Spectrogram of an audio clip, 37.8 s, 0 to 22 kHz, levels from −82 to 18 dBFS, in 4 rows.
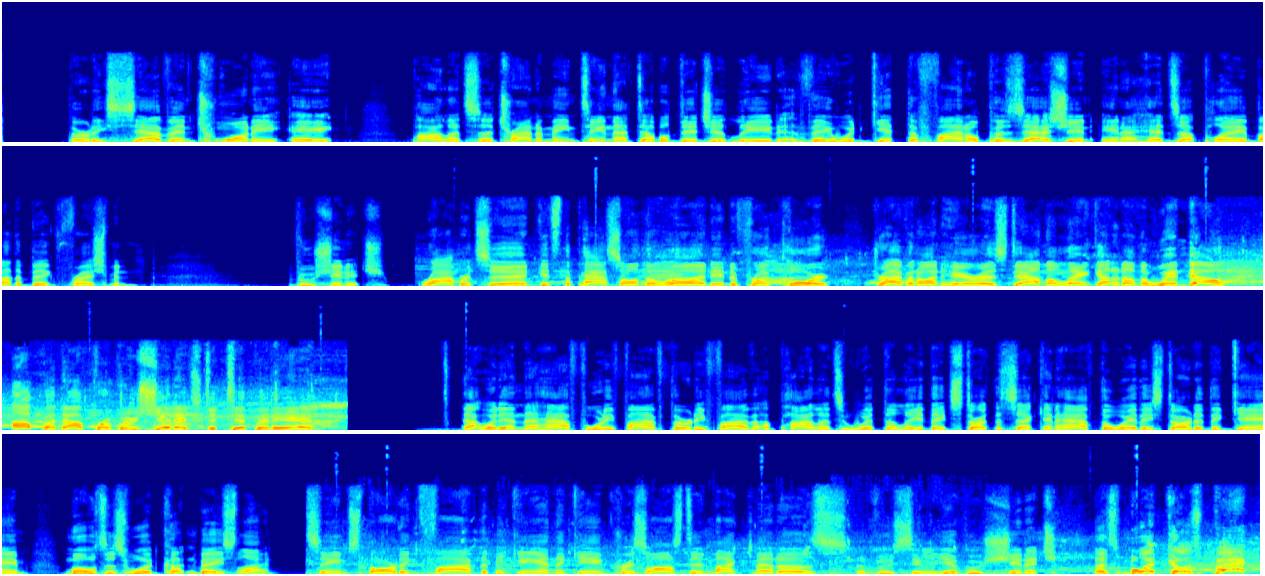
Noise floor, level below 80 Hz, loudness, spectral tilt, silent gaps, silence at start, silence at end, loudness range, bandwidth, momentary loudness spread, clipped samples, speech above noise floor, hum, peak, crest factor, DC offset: -82 dBFS; -48 dBFS; -18 LUFS; -5 dB/octave; none; 0.5 s; 0 s; 7 LU; 14.5 kHz; 10 LU; under 0.1%; 65 dB; none; 0 dBFS; 18 dB; under 0.1%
